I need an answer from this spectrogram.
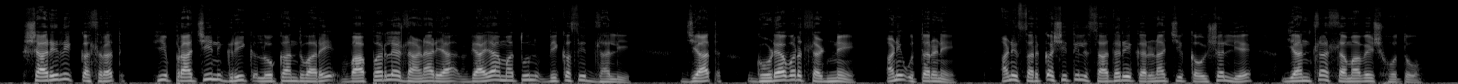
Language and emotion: Marathi, neutral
